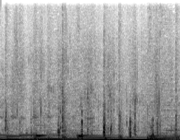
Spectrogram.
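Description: Footsteps of a hiker setting off into a mountain trailhead, a string of light, evenly paced steps over a steady low tonal background.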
